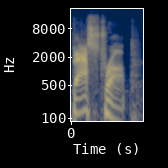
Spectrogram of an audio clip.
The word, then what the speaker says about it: Bastrop: Um Jeff from OKC says it's pronounced Bastrop.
